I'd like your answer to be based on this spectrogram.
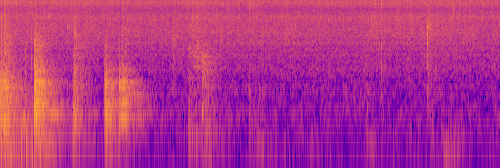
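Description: Food stirred in a pan on a gas stove set low: a few close scraping strokes of a spoon early on over a steady frying hiss, then the sizzle alone continuing softly, with no talk.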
